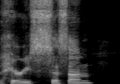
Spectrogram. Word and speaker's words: Harry Sisson: And it sounds like this, you said Harry Sisson? – I believe that's how you say his name, yes.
